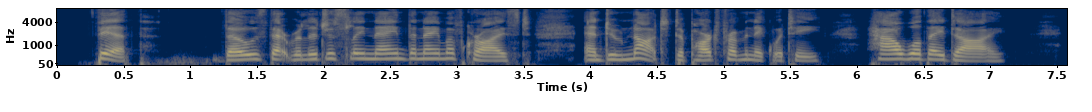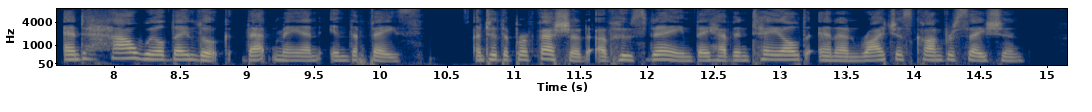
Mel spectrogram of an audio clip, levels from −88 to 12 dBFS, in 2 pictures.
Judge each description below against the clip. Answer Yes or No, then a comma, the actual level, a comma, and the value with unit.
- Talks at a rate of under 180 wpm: Yes, average, 160 wpm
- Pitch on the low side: No, high, 200 Hz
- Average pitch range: Yes, average, 3.8 semitones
